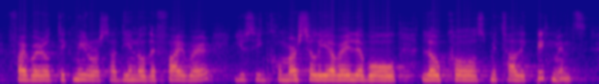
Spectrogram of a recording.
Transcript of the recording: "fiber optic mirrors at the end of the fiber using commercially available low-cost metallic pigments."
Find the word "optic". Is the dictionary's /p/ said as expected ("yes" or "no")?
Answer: no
